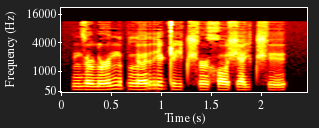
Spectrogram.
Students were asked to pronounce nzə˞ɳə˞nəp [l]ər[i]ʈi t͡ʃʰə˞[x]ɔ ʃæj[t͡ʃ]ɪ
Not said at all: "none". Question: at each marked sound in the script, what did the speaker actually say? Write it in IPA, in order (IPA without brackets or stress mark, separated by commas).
l, i, x, t͡ʃʰ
